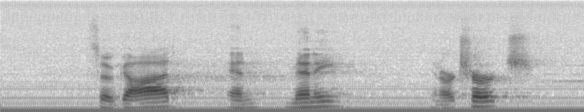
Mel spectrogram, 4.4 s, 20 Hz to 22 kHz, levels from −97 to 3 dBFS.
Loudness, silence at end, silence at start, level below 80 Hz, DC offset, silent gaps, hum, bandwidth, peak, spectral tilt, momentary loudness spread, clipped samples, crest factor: -32 LUFS; 0 s; 0 s; -46 dBFS; under 0.1%; none; 60 Hz at -45 dBFS; over 20 kHz; -14 dBFS; -4.5 dB/octave; 20 LU; under 0.1%; 20 dB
